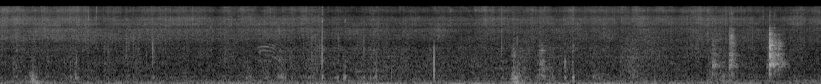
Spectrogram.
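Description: Whole chicken roasting on a bamboo spit over a charcoal fire, its dripping fat sizzling on the embers as a steady hiss, with scattered small crackles and a sharper crackle near the end.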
